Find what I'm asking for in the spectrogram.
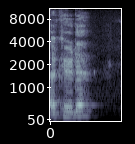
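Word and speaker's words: Okudah: Is it Okuda? – Yeah, Is that how you pronounce it? Okuda? – Yeah, Jeff Okuda.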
